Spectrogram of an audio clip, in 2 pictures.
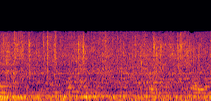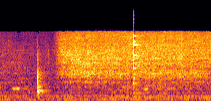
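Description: Mutton pieces dropped into hot oil in a pan for a curry, starting quiet with a few soft clinks and scrapes, then a sudden steady hiss of sizzling that continues close and even, with one sharp tap.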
